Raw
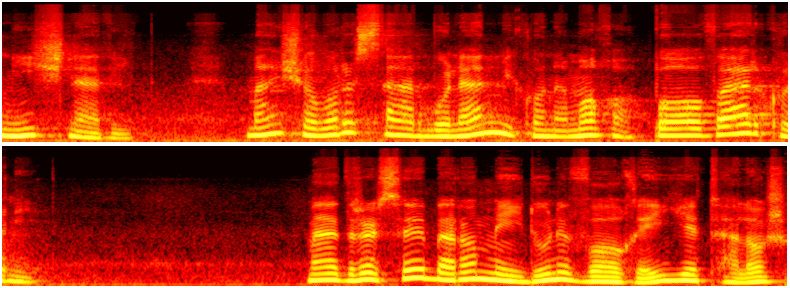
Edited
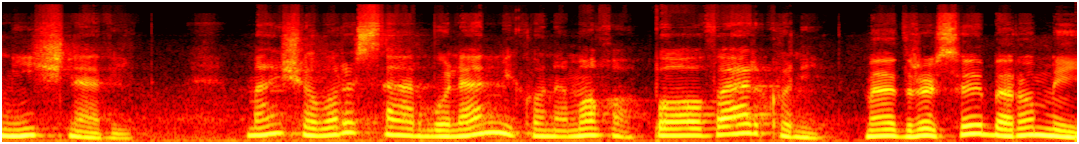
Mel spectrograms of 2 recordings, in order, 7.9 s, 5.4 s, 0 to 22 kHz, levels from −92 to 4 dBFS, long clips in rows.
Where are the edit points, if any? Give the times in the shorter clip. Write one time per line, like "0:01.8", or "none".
0:04.2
